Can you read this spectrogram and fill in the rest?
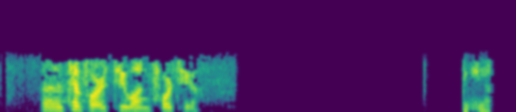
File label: Mesa PD Central Dispatch, Scanner; TOPAZ Regional Wrlss Cooperative (TRWC) - Mesa Simulcast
